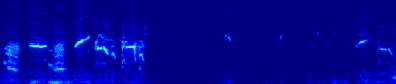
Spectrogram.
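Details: Crested lark used to lure birds for trapping: a rapid run of fluty, slurred whistles for about a second and a half, then near silence, then a few thin notes returning at the end.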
